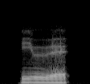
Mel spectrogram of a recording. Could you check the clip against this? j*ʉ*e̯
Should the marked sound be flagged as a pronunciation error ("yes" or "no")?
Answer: no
